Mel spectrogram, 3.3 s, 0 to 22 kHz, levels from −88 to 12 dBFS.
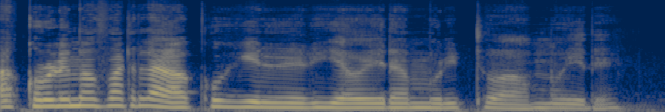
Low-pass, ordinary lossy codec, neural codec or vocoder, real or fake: none; none; codec, 44.1 kHz, 3.4 kbps, Pupu-Codec; fake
